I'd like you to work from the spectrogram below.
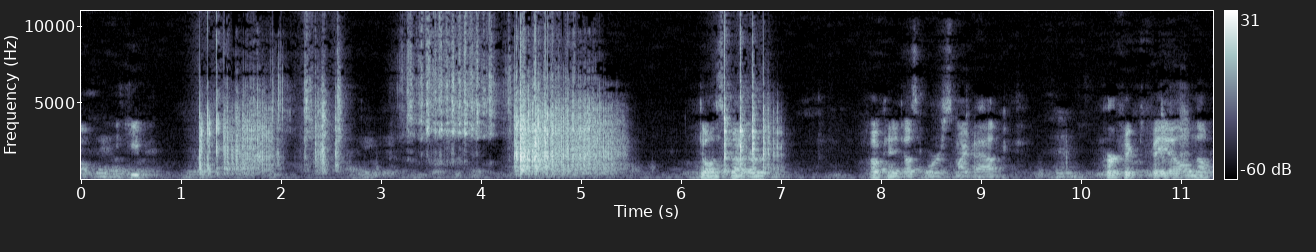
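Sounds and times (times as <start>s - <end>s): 
speech: 0.2s - 1.2s, 6.2s - 7.1s, 7.9s - 11.3s
dice rolling on a hard tabletop: 1.2s - 5.6s, 6.4s - 7.1s.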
